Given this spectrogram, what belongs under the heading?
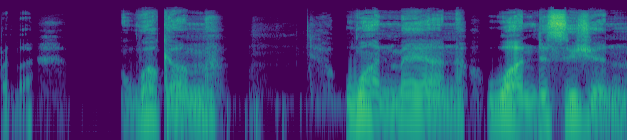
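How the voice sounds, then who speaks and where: A man in a put-on character voice, fairly low in pitch, with very wide pitch swings, a very slow pace and long, frequent pauses. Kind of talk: dramatic, announcer-like.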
